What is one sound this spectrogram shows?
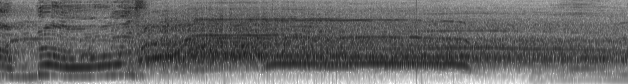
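A large crowd screams and cheers.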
